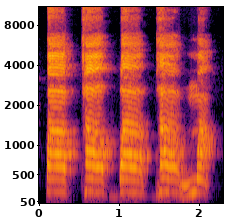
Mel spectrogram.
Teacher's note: पा फा इसमें होठ पे पूरी अवरुद्ध होती है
